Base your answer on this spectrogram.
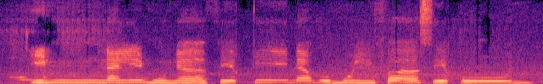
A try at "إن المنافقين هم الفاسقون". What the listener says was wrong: Ya, nun sabdu, mim sabdu ni sampai 3 harakat dengung dia. Wajib guna, paling kuat. Innal, tak mau sekadar innal, tak mau. Panjang lagi. Innal munafiqin.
